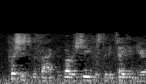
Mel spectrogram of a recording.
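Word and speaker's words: bereshit (בראשית): The first is, in the Hebrew text, bereshit is accented, that's the word beginning, with a disjunctive accent. So on the last syllable, and disjunctive accents indicate that a word has its own independent accent.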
